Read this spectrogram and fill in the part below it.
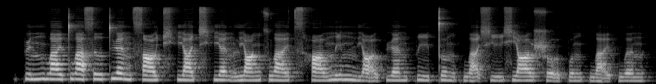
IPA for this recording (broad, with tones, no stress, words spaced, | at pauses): py˨˦nn̪wa˦ɪ̯t̪wä˥˨sɹ̩˦ t̪ɥɛ˥˨nsɑ˨˦ʊ̯t͡ɕʰjä˨˦ t͡ɕʰjɛ̰˨˩nljɑ˨˦ŋ swa˨˦ɪ̯t͡sʰɑ˨˦ʊ̯n̪i˦n n̪jɑ̰˨˩ʊ̯pɥɛ˦n pi˥˨ t̪ʊ˥˨ŋkwä̰˨˩ɕi˨˦ ɕjɑ˦ʊ̯ʂo̰˨˩ʊ̯pʊ˨˦ŋ pwa̰˨˩ɪ̯fwə˦n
